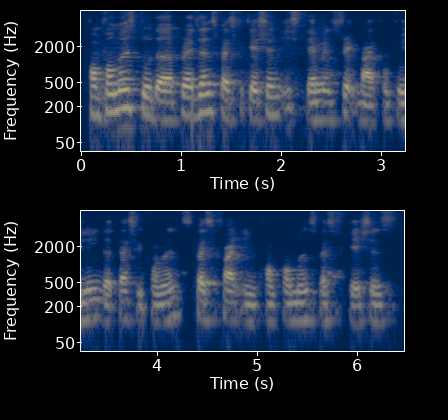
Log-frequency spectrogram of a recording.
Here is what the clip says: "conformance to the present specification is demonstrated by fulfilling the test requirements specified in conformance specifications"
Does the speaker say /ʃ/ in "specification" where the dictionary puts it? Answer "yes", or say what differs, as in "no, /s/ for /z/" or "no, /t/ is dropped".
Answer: yes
